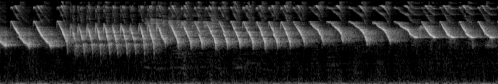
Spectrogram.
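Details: Local canaries singing vigorously, several birds joining in: fast series of high, sharply falling whistled notes, each sweeping downward, repeated in quick rhythmic trills that slow slightly toward the end.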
